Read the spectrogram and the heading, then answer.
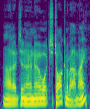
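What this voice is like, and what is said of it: Put-on Australian accent, fairly decent. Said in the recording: “I'm going to have to work on my Australian accent. ... It wasn't too bad.”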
